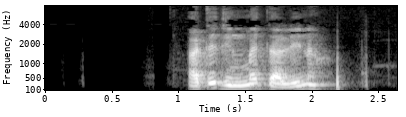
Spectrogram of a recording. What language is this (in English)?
Eton (Cameroon)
